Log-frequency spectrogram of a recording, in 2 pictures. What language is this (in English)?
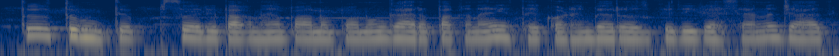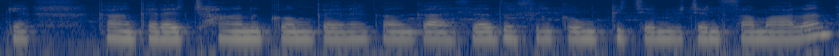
Kashmiri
